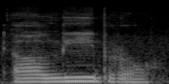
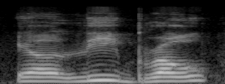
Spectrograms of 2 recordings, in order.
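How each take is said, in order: First: It is said smoothly and naturally, without forcing. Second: It is said in a forced, overly careful way. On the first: The speaker calls it right. "the way you would hear a native speaker saying it" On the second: The speaker calls it wrong. "Don't try to pronounce like el libro like that"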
